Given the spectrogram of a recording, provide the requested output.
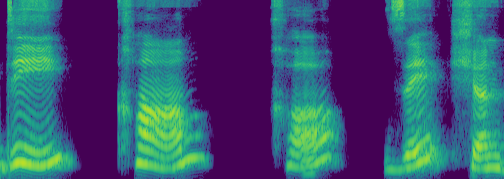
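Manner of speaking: "D, com, pa, ze, shun" in separate beats; syllable by syllable. Shown as a demonstration. Teacher breaking a word up for students, syllable by syllable. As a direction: sound out "D, com, pa, ze, shun" slowly with gaps. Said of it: "They also say the word out loud".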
